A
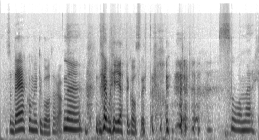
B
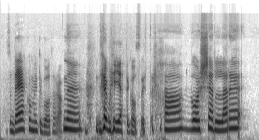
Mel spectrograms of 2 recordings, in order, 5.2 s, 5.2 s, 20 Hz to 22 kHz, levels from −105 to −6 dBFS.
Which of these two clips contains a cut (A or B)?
B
